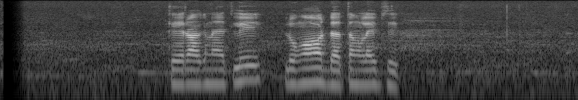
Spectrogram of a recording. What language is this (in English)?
Javanese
